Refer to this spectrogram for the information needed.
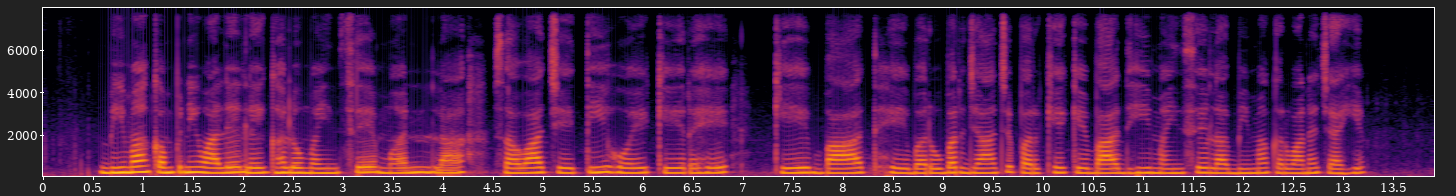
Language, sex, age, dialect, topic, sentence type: Chhattisgarhi, female, 18-24, Northern/Bhandar, banking, statement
